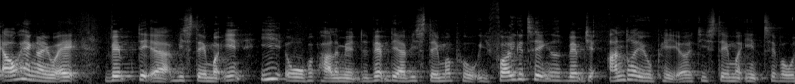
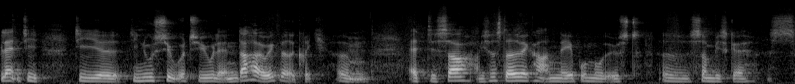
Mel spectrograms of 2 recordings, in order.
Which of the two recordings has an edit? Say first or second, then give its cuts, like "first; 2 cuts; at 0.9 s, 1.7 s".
second; 2 cuts; at 4.8 s, 6.5 s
